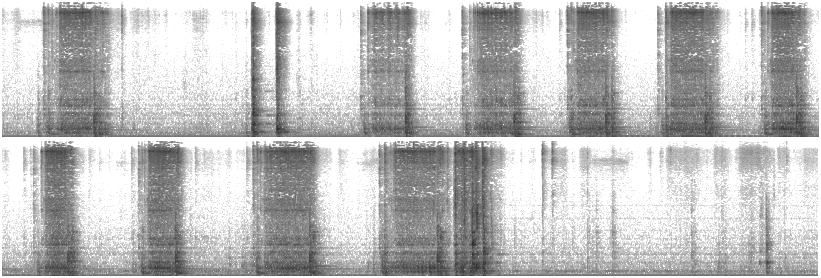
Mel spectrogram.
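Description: Industrial sewing machine stitching a hem in about ten short bursts, each a second or two long, with brief stops between them as the fabric is guided along. A low steady hum runs between the bursts. Two sharp clicks come about five seconds in, and the stitching stops a few seconds before the end.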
